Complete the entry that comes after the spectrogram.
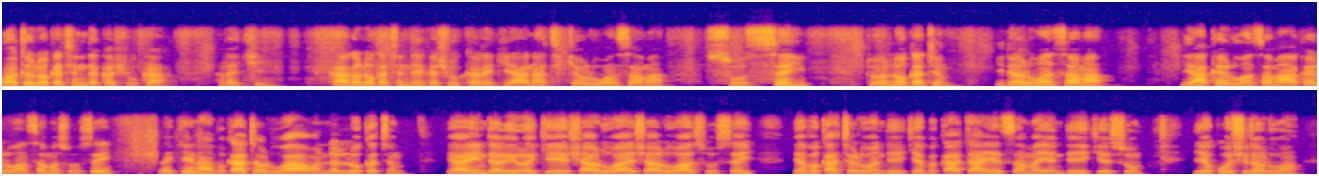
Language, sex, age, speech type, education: Hausa, male, 46-60, spontaneous, tertiary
